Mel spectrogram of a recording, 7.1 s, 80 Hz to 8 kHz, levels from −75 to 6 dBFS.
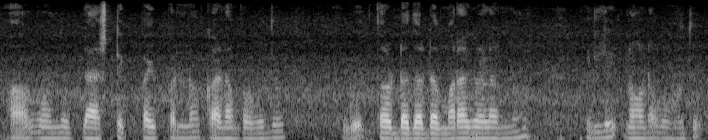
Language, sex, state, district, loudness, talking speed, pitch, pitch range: Kannada, male, Karnataka, Koppal, -19 LUFS, 95 wpm, 120 Hz, 115-120 Hz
